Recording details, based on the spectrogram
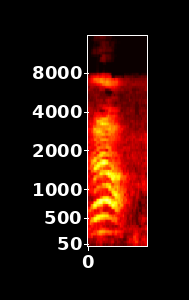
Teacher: जीभ थोड़ा टेढ़ा होता है और बीच से हवा पास होती है। र हल्का घूमता है। र हमारा जीभ हल्का घूमता है और दोनों साइड से हवा आती है। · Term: लुंठित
